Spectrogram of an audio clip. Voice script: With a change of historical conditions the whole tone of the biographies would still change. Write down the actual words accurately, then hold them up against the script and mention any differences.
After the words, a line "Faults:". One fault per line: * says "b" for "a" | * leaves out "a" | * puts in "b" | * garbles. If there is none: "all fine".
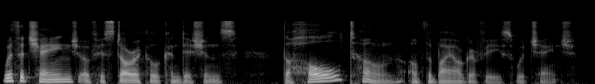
With a change of historical conditions the whole tone of the biographies would change.
Faults:
* leaves out "still"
